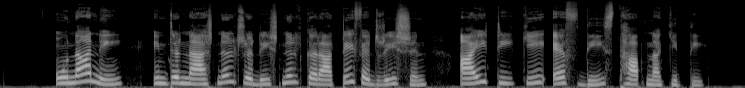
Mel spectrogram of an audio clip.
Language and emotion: Punjabi, neutral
